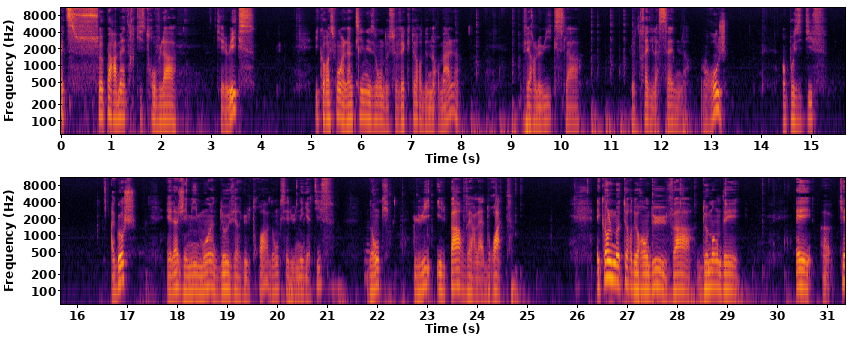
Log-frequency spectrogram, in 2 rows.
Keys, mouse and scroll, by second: 0.4 click, 1.2 click, 1.8 click, 7.8 middle click, 8.1-8.6 scroll down 4, 8.9 scroll down 2, 9.3 alt+middle click, 10.2 alt+scroll down 2, 10.5-12.2 alt+scroll up 6, 18.0 click, 20.3 alt+middle click, 21.8-22.3 scroll up 2, 22.3 middle click, 22.7 middle click, 22.9 middle click, 24.7-26.1 alt+drag, 26.5-27.5 alt+scroll up 4, 27.5 alt+middle click, 28.2 alt+middle click, 30.1-30.5 scroll up 2.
